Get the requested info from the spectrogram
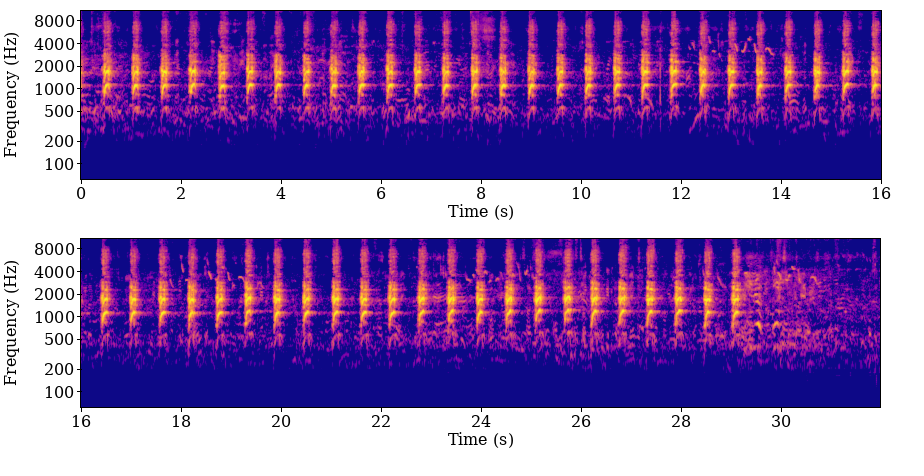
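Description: Belgian Malinois barking steadily at the helper hidden in the blind, in the hold-and-bark of IPO protection work: short, evenly paced barks, a little under two a second, that stop near the end.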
